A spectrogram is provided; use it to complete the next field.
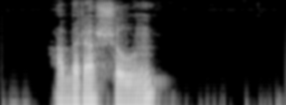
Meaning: definite singular of aberrasjon
- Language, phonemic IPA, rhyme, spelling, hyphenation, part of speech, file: Norwegian Bokmål, /abɛraˈʃuːnn̩/, -uːnn̩, aberrasjonen, ab‧er‧ra‧sjon‧en, noun, NB - Pronunciation of Norwegian Bokmål «aberrasjonen».ogg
